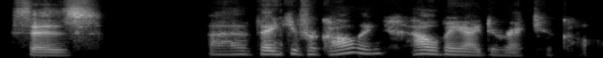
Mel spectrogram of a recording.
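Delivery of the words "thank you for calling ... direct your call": prim, professional voice, pitched up and quick. Retelling how someone other than Juliet answered her phone, imitate a prim head-nurse voice. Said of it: "A very professional, prim lady's voice, the kind that screams, head nurse".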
